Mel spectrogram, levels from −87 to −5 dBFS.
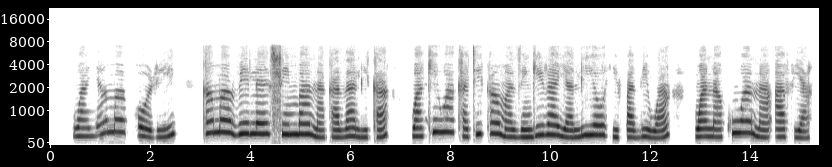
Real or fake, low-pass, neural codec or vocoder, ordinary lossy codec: real; 7.2 kHz; none; AAC, 48 kbps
